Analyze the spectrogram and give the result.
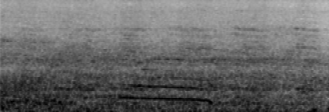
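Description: A train rumbles past, a loud, steady roar of wheels on rails with a brief thin squeal of metal rising over the din midway through; no one speaks.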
